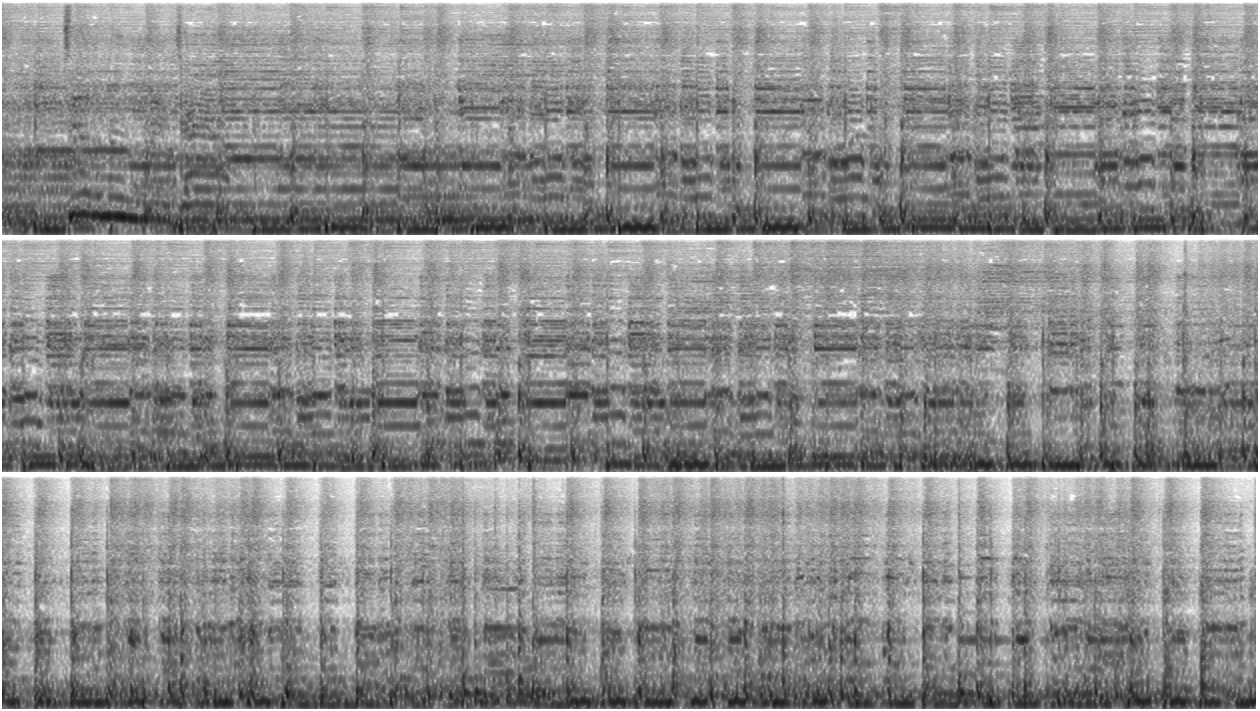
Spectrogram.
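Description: A live rock and roll band playing an instrumental break with no vocals: electric guitars over a drum kit keeping a steady, driving beat.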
